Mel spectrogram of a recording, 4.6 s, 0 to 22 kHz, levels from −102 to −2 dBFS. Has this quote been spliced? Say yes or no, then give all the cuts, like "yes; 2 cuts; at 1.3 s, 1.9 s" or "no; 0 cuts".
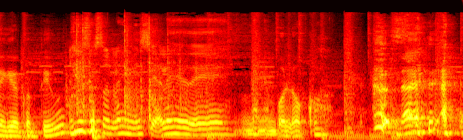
yes; 1 cut; at 3.6 s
